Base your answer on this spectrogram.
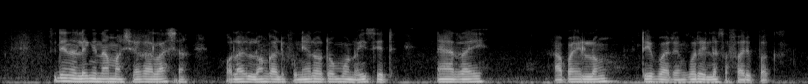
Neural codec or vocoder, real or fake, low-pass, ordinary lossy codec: none; real; 5.4 kHz; Opus, 32 kbps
